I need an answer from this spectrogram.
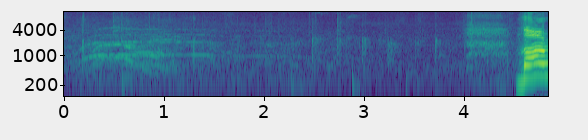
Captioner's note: audience applauding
